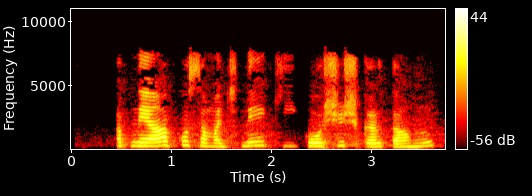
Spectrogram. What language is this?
Urdu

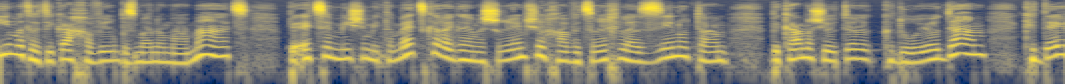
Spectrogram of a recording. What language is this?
Hebrew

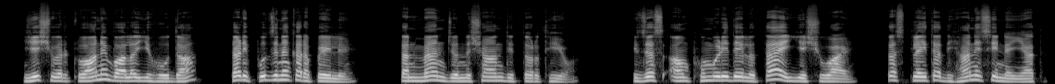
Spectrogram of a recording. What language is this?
Bhadrawahi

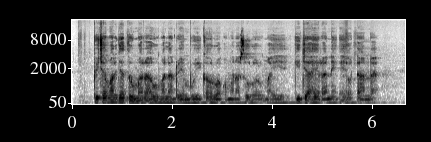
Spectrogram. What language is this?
Luo (Kenya and Tanzania)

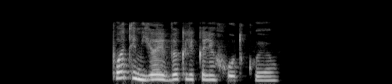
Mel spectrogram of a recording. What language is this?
Belarusian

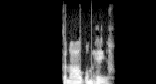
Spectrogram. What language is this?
Western Frisian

